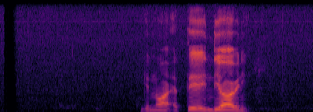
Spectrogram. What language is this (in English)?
Sinhala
